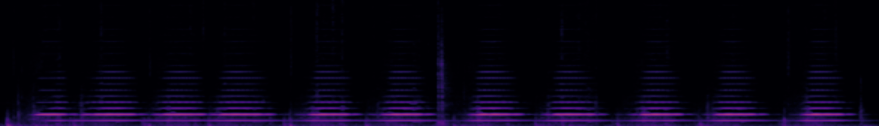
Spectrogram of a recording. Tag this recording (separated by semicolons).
note; organ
